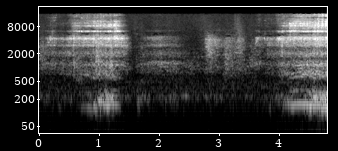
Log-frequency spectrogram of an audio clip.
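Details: Loud, rough rattling snoring from a sleeping man (dad), with a low fluttering rumble on each inward breath and quieter breathing between.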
